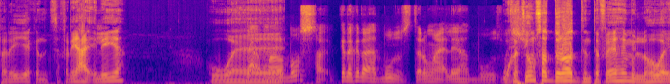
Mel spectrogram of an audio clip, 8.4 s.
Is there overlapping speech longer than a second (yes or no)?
no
